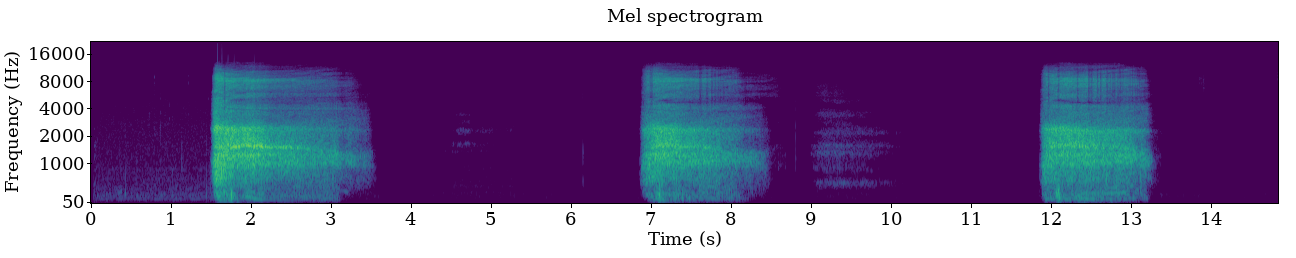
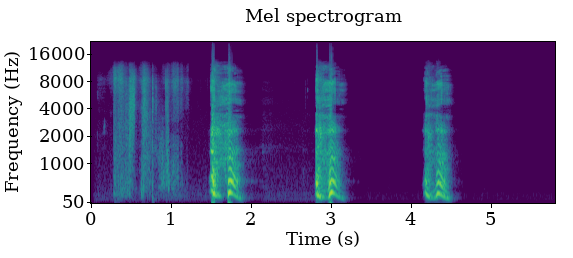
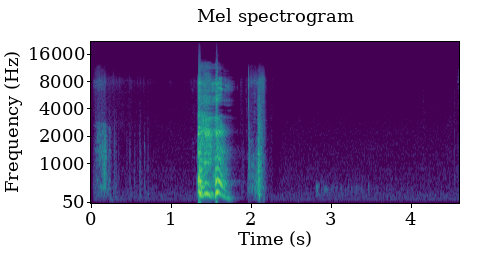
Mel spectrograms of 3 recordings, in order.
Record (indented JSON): {
  "exhalation_length": "14.8 s",
  "exhalation_amplitude": 30615,
  "exhalation_signal_mean_std_ratio": 0.38,
  "three_cough_length": "5.8 s",
  "three_cough_amplitude": 32768,
  "three_cough_signal_mean_std_ratio": 0.28,
  "cough_length": "4.6 s",
  "cough_amplitude": 32768,
  "cough_signal_mean_std_ratio": 0.21,
  "survey_phase": "beta (2021-08-13 to 2022-03-07)",
  "age": "45-64",
  "gender": "Male",
  "wearing_mask": "No",
  "symptom_none": true,
  "smoker_status": "Ex-smoker",
  "respiratory_condition_asthma": false,
  "respiratory_condition_other": false,
  "recruitment_source": "REACT",
  "submission_delay": "1 day",
  "covid_test_result": "Negative",
  "covid_test_method": "RT-qPCR",
  "influenza_a_test_result": "Negative",
  "influenza_b_test_result": "Negative"
}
